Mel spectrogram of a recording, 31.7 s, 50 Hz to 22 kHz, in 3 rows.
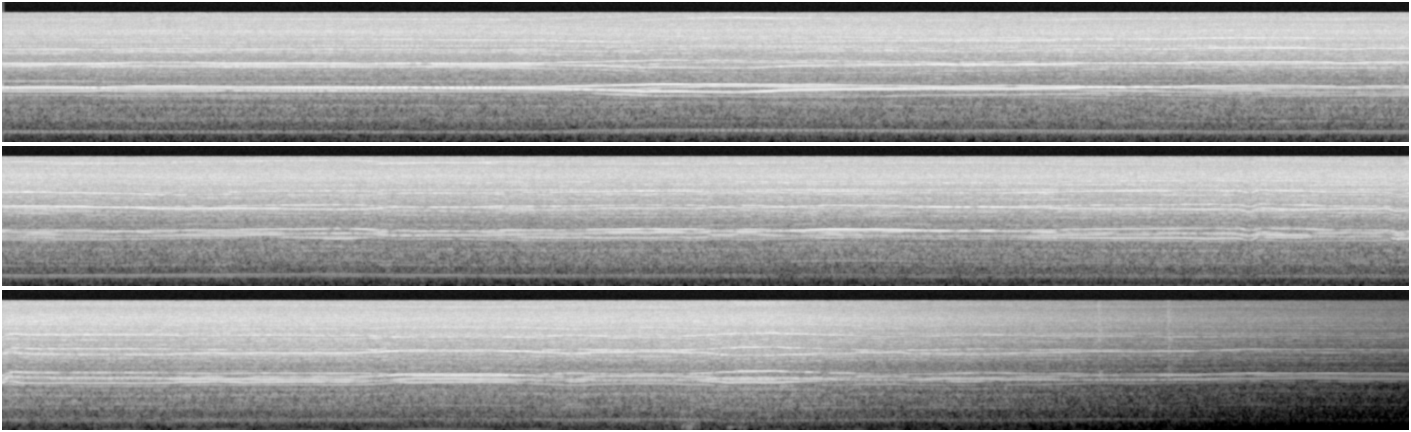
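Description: DJI Neo mini drone on Gemfan D51 51 mm propellers hovering: a steady high-pitched propeller whine whose pitch wavers slightly as the motors hold position. It fades out over the last few seconds.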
